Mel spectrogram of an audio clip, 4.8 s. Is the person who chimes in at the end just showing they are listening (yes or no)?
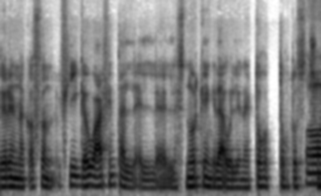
no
